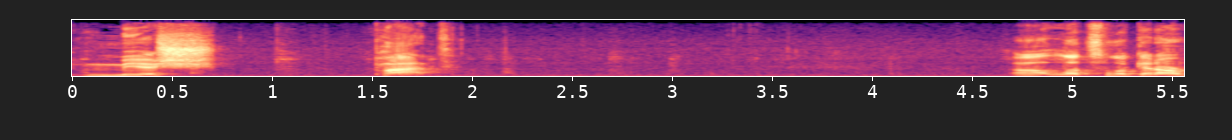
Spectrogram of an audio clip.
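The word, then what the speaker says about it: מִשְׁפָּט: in this word well the first syllable is mish and the second syllable is but if we transliterated this it would be mish pot uh let's look at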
